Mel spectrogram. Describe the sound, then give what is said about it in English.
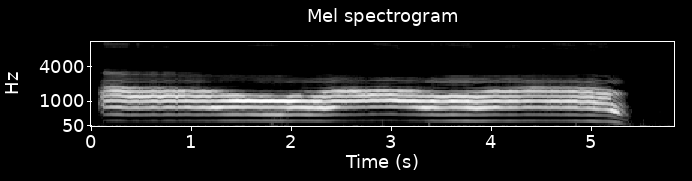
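A person voices a long, drawn-out nasal moan imitating a cow moose call, holding one steady, buzzy, harmonic-rich tone loudly for about five seconds before it drops off abruptly. “What's a cow call sound like? Well, that's that very nasal call.”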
